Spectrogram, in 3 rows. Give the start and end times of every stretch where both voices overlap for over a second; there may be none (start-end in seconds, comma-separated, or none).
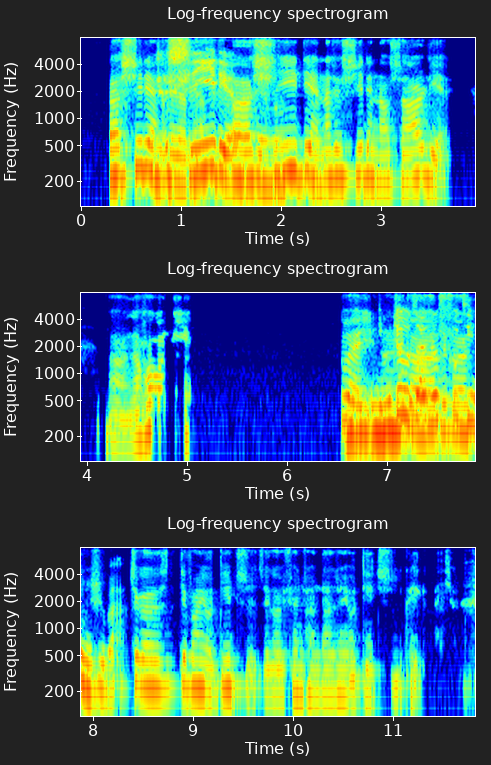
0.8-2.1, 6.6-7.8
